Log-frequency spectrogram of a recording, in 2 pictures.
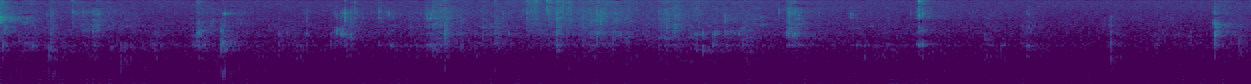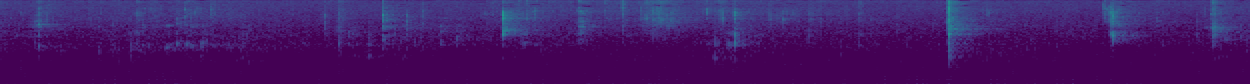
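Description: Faint close-up chewing and crunching of breaded fried chicken, with irregular sharp mouth clicks and smacks, a few louder ones in the second half.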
